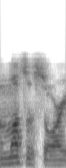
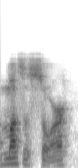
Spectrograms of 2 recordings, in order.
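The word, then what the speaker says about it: mosasaur: prehistoric monster which is called a musur you know I believe it's spelled m s o and sore you know muscle sore which which I say oh really that's a that's a that's a muscle sore huh okay cool you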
